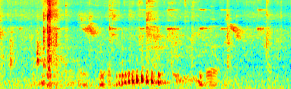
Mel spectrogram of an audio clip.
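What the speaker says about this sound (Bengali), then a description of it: "এখানে দুইটা রেশার কবুতর আছে" A pair of white-beaked Bombay pigeons, a male and a female, coo softly in a short rolling phrase at close range, with a brief flutter or scuffle before it and faint background noise around.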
